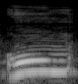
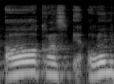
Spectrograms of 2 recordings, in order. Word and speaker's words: Om: So you know that Om constitutes of 3 syllables. A, U, Ma.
